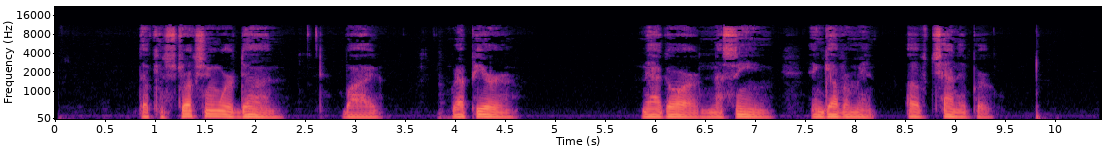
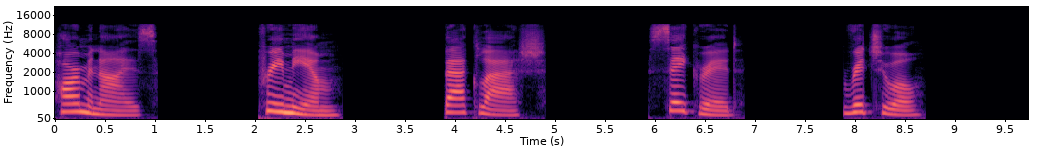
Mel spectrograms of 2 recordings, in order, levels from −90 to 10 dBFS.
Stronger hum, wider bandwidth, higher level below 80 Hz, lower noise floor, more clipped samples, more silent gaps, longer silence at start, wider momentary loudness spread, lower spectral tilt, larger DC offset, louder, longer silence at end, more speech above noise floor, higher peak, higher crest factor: neither; about the same, 11.5 kHz vs 12 kHz; first, -30 dBFS vs -62 dBFS; second, -65 dBFS vs under -90 dBFS; neither; second, none vs 1.03-2.04 s, 2.88-3.90 s, 4.91-5.94 s, 6.90-7.89 s; first, 0.85 s vs 0.05 s; about the same, 20 LU vs 19 LU; about the same, -5.5 dB/octave vs -5 dB/octave; neither; about the same, -21 LUFS vs -21 LUFS; second, 0.6 s vs 1.05 s; second, 46 dB vs over 69 dB; first, -2 dBFS vs -6 dBFS; about the same, 20 dB vs 18 dB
